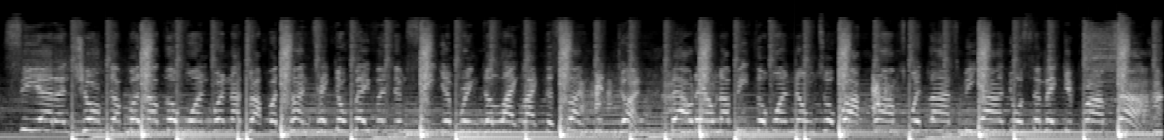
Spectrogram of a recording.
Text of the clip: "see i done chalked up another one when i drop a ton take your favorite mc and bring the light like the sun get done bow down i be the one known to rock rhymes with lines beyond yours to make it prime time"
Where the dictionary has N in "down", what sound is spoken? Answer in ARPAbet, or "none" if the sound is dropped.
N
